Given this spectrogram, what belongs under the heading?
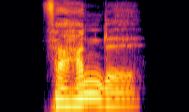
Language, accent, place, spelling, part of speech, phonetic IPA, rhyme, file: German, Germany, Berlin, verhandel, verb, [fɛɐ̯ˈhandl̩], -andl̩, De-verhandel.ogg
- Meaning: inflection of verhandeln: 1. first-person singular present 2. singular imperative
